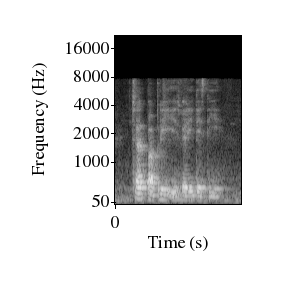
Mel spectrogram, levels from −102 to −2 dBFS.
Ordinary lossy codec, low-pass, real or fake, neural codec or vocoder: none; none; real; none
